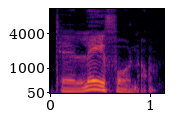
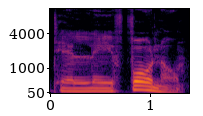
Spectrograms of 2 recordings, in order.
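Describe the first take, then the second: First: The stress is on the third-to-last syllable. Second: The stress is on the second-to-last syllable. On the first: The speaker calls it right. "they want you to stress this, the third to last syllable" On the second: The speaker calls it wrong. "if there was no accent mark, you'd say telefono"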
